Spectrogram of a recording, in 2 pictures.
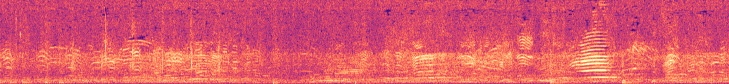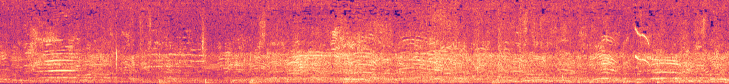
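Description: A crowd of spectators murmurs and shouts outdoors.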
